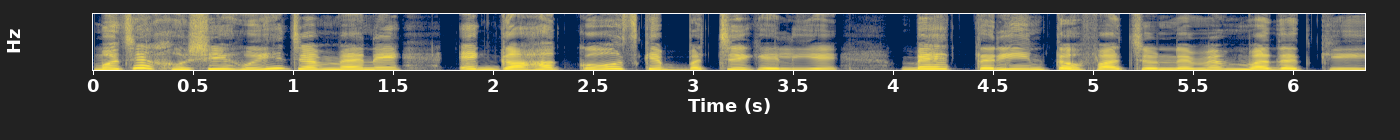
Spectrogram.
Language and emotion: Urdu, happy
